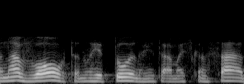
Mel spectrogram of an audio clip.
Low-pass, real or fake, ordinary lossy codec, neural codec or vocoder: 3.6 kHz; fake; Opus, 24 kbps; codec, 16 kHz, 4 kbps, X-Codec, WavLM features, trained on Multilingual LibriSpeech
